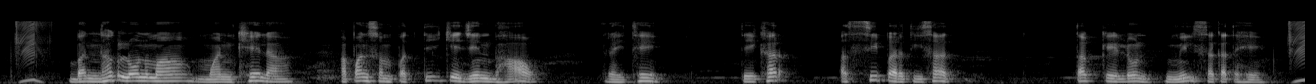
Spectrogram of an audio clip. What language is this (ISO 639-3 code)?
hne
